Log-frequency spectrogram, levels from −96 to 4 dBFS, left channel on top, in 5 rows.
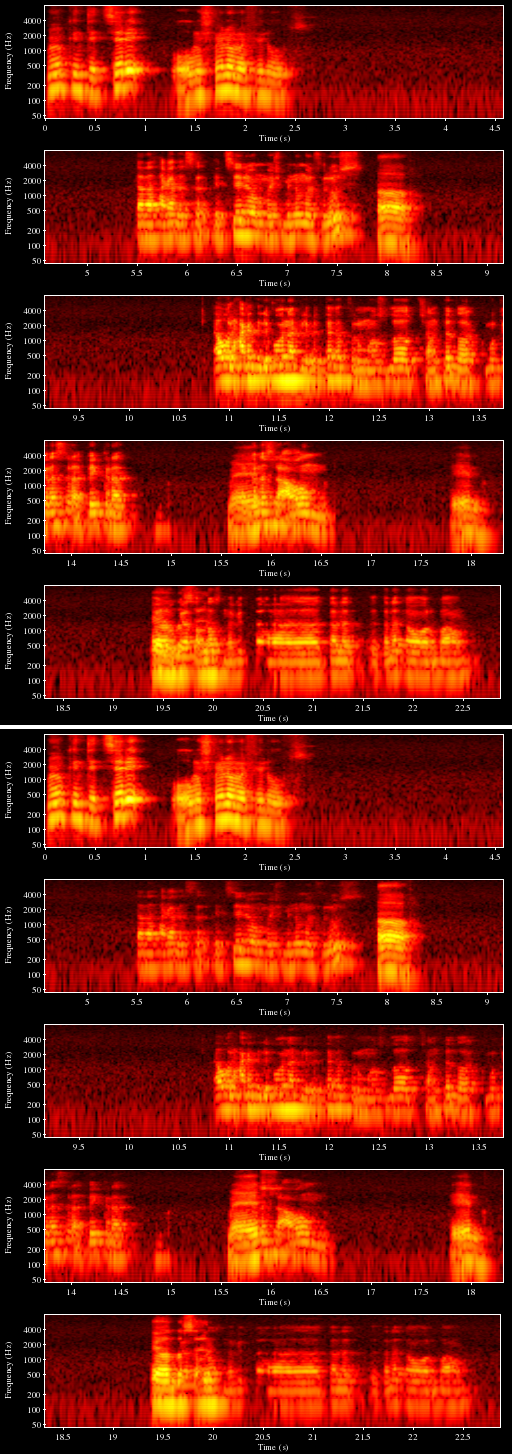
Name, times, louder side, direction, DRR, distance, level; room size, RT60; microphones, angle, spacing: voice 1, 0.0-2.6 7.9-8.3 15.5-15.9 17.8-18.1 19.4-20.0, right 3 dB, 25° right, 0.6 m, -27 dB
voice 2, 5.5-7.7 10.8-14.6 15.7-16.6 19.4-22.6, left 7 dB, 65° left, 0.4 m, -31 dB
14.0 x 7.7 x 2.7 m
head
